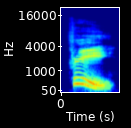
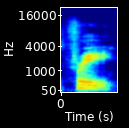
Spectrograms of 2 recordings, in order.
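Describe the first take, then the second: First: It sounds happy, with a high pitch. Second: It sounds serious, with a lower pitch. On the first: The speaker calls it right. "but happy" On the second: The speaker calls it wrong. "So not not serious"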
